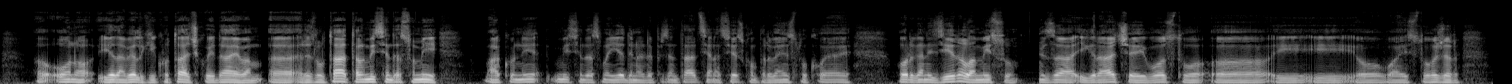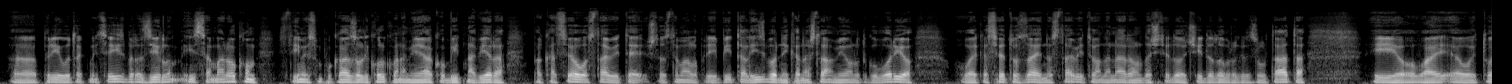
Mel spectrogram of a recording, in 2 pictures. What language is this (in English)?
Croatian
